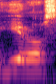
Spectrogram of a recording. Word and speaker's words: gyros: So we're going to be cooking basically flatbread, chicken, a little bit of a gyros, or gyros as it's actually pronounced.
